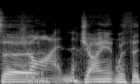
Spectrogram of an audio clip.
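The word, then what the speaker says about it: jawn: a new word for you though Sean John John j-a-w-n Sean yeah what uh any guesses as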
